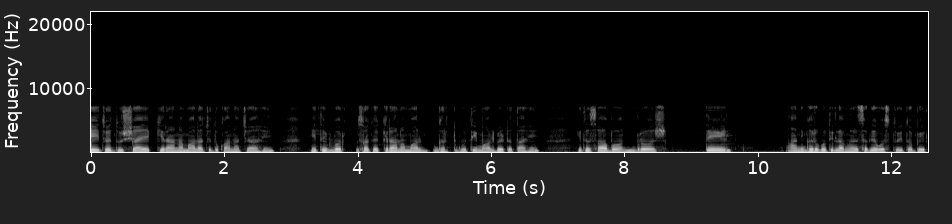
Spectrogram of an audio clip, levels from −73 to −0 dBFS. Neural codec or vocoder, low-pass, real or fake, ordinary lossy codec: none; 7.2 kHz; real; none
